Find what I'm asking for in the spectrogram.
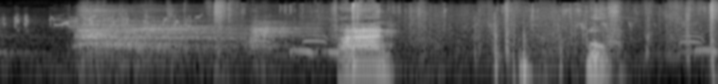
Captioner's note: sighs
